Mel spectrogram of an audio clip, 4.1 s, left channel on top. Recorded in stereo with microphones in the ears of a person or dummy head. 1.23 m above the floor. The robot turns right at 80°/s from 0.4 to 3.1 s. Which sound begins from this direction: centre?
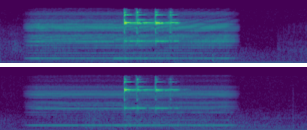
A doorbell, at 1.6 s.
